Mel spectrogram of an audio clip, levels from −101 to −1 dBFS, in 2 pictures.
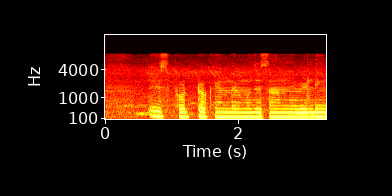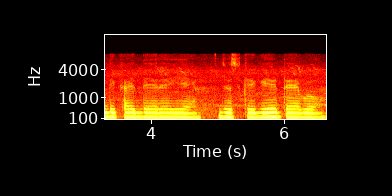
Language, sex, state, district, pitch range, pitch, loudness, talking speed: Hindi, male, Rajasthan, Bikaner, 140-150 Hz, 145 Hz, -16 LUFS, 145 wpm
